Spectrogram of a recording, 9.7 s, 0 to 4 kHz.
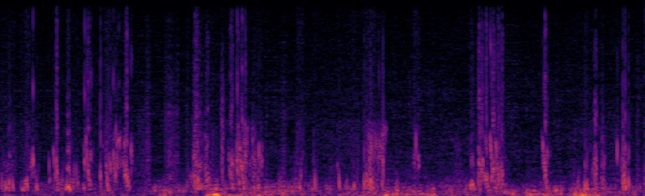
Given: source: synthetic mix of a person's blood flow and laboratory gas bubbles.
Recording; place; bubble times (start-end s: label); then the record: Doppler ultrasound of blood flow; subclavian vein
0.01-0.24 s: bubbles
0.29-0.61 s: bubbles
0.72-1.19 s: bubbles
1.24-1.40 s: bubbles
1.49-2.00 s: bubbles
2.78-3.20 s: bubbles
3.41-3.96 s: bubbles
4.44-4.58 s: bubbles
4.68-4.79 s: bubbles
5.04-5.13 s: bubbles
5.26-5.34 s: bubbles
5.44-5.80 s: bubbles
6.20-6.31 s: bubbles
7.03-7.58 s: bubbles
8.12-8.26 s: bubbles
8.63-8.71 s: bubbles
8.73-8.94 s: bubbles
9.22-9.47 s: bubbles
9.65-9.68 s: bubbles
From the record:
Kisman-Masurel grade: 242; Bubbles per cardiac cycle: several, 3 to 8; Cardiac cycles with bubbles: 100%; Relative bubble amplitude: moderate (0.250 to 0.450); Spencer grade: 3 (all of the cardiac periods contain showers or single bubble signals, but not dominating or overriding the cardiac motion signals); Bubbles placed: anywhere in the cardiac cycle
